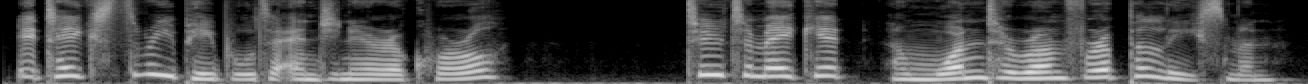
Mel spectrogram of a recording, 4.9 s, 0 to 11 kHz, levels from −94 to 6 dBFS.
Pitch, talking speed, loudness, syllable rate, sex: 250 Hz, 220 wpm, -18 LUFS, 7.0 syllables/s, female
